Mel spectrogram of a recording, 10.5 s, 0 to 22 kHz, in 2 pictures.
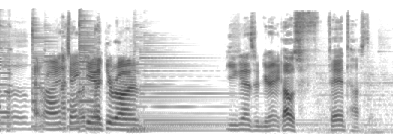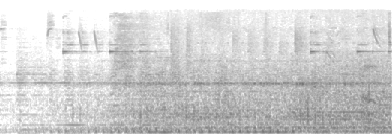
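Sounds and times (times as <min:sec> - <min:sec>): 
speech: 0:00.1 - 0:02.0, 0:03.0 - 0:05.2
helicopter with rumbling engine and rotor chop flying overhead: 0:05.4 - 0:10.4.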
